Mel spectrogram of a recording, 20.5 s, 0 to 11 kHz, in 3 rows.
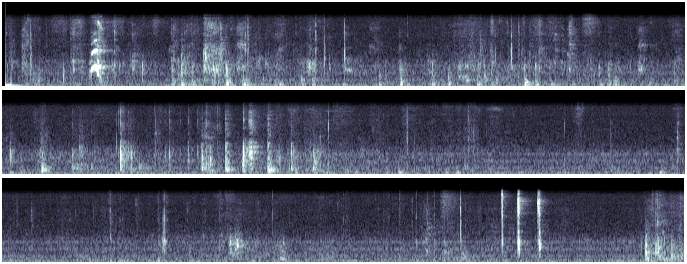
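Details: Two young dogs at play indoors: Mitzie, a 3-month-old English x Olde English Bulldog, chasing the tail of Chonny, a 10-month-old Basset Hound x Pug. Brief scattered yelps and grunts break through soft scuffling, with a few sharper bursts near the end.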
